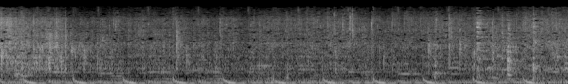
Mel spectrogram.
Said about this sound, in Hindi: थोड़ा सा तेल इसमें है और इसमें अब हम प्याज को डाल देंगे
